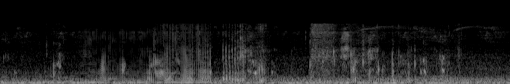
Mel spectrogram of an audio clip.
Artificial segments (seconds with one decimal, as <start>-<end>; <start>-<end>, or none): 0.8-2.1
